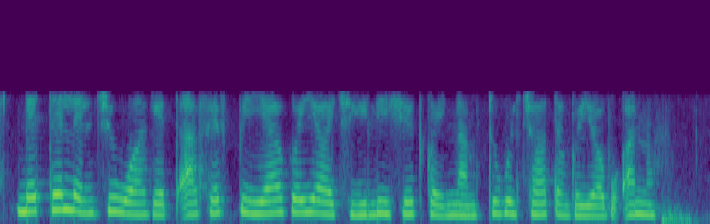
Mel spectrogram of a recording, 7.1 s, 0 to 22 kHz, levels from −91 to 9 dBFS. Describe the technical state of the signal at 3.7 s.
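At 3.7 s the speech is right at the start of an AMR rate drop that runs from about 3.68 to 4.68 s, ending just before "tuguk choton". The codec steps down to a lower mode to free up bits for error protection, and the roughness fits a move from 12.2 kbps to around 5.9 kbps. The bandwidth stays the same and nothing drops out, but for that second the speech turns buzzier and more synthetic than the lightly coded AMR-NB around it.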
